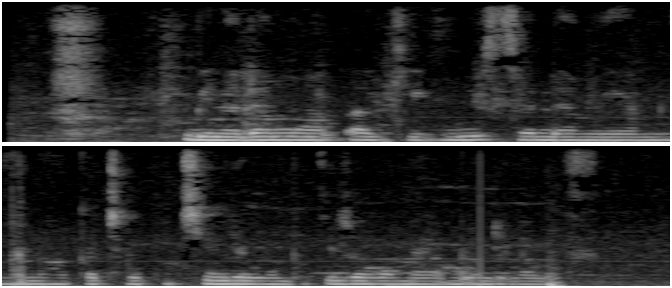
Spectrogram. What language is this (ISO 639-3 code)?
swa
